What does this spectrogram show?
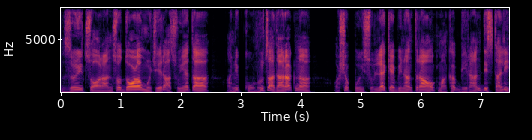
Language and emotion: Goan Konkani, fearful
